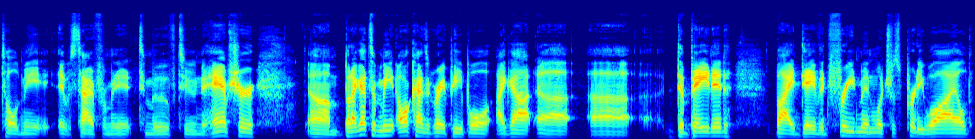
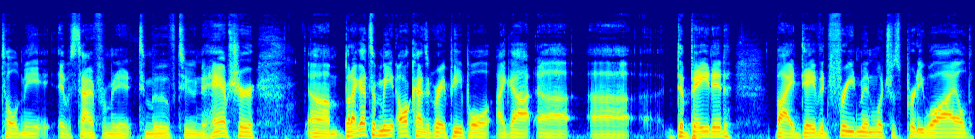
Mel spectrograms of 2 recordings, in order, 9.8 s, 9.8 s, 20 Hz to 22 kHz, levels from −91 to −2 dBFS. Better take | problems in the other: second | thin; very; fading below 600 Hz

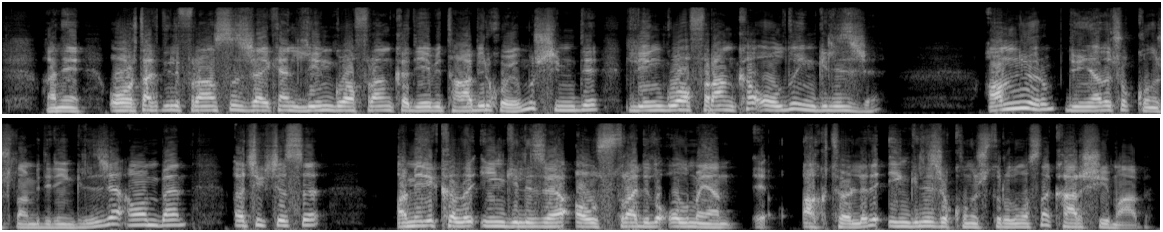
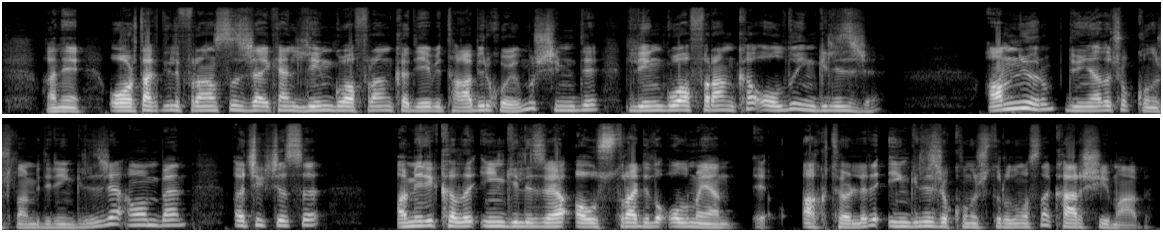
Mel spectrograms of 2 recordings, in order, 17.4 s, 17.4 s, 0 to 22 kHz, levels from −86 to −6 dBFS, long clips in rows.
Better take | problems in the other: second | distortion; heavy; 7 dB below the speech

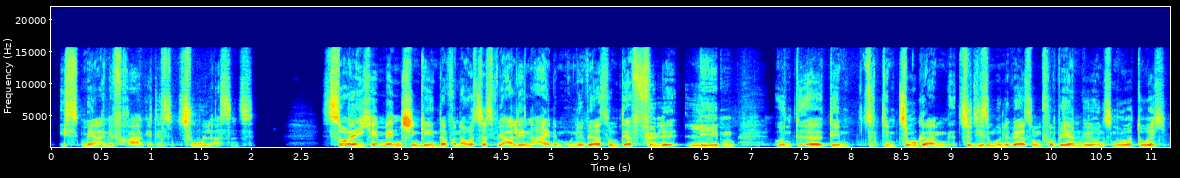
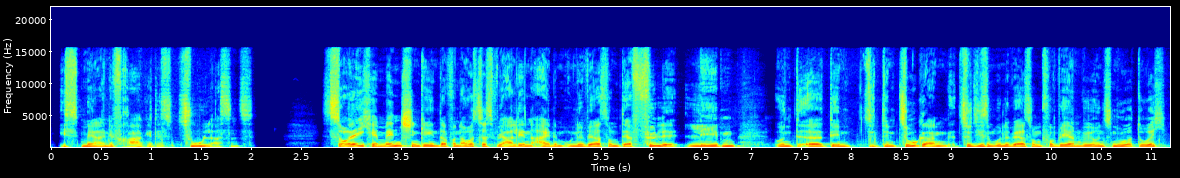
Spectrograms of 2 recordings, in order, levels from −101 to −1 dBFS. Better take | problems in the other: second | thin; very; fading below 300 Hz

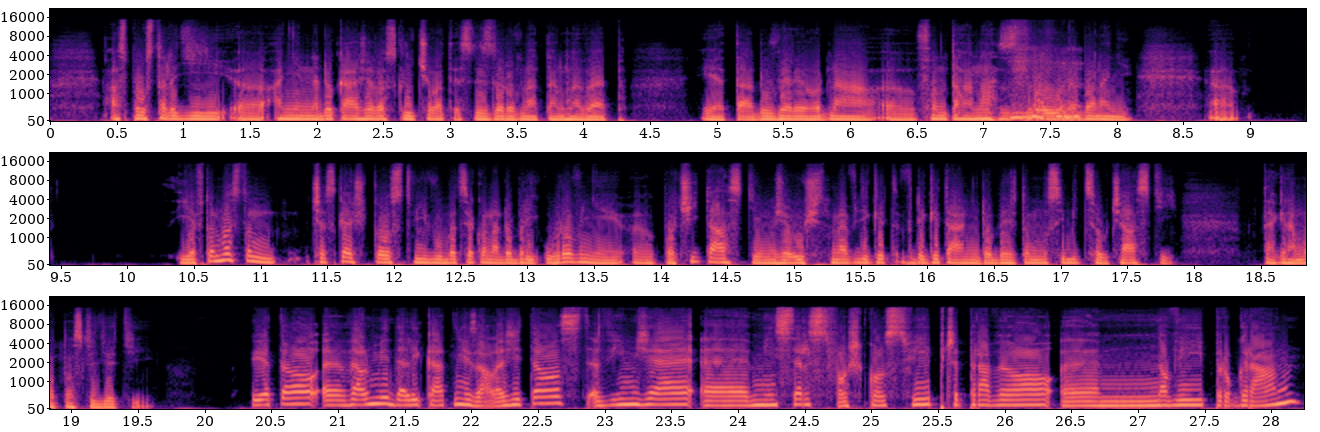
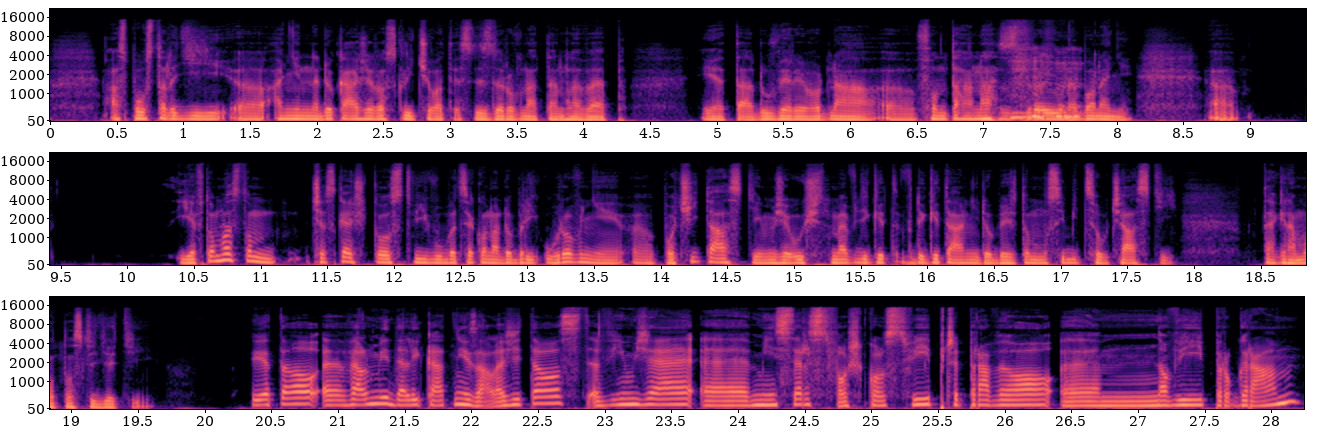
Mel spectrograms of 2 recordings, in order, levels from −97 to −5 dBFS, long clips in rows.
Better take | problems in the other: second | distortion; slight; 10% of the sound clipped

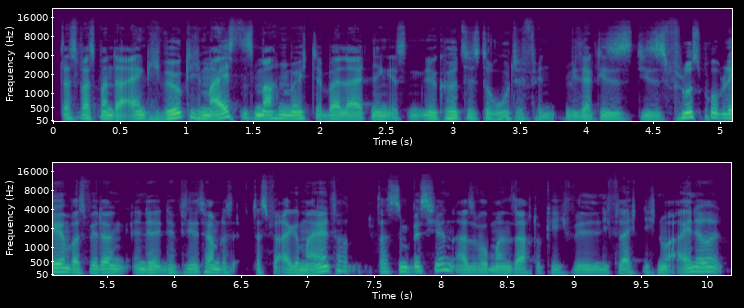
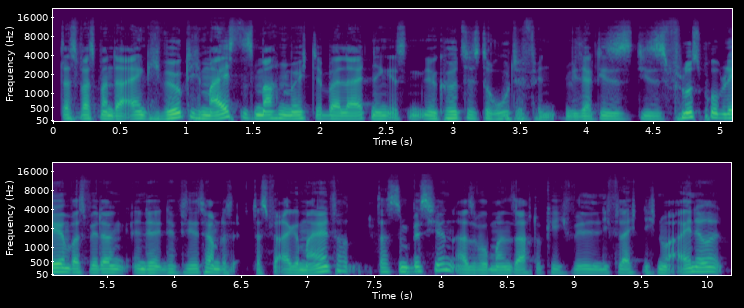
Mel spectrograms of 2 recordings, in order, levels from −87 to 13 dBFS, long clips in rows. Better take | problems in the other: neither | none

